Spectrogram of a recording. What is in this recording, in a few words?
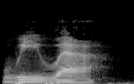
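"we were", English; Contractions Pronunciation Practice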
